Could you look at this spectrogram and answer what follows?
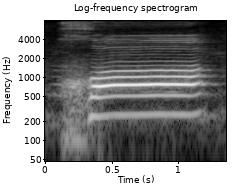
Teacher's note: खल के दरमियान हल के ऊपर वाले हिस्से से ख निकलता है। आवाज में भारीपन है इसका। ख from the upper throat heavy sound.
